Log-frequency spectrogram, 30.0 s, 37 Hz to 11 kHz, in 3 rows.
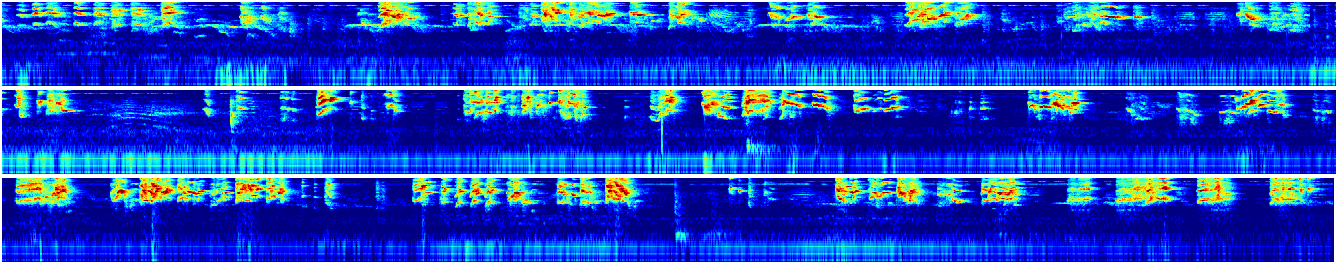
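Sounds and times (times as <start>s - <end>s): birds chirping and squawking: 0.0s - 30.0s.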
